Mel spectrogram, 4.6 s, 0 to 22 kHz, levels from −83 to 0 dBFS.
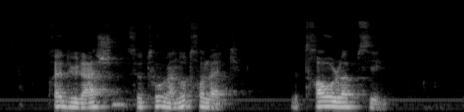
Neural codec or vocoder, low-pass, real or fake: none; 10.8 kHz; real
